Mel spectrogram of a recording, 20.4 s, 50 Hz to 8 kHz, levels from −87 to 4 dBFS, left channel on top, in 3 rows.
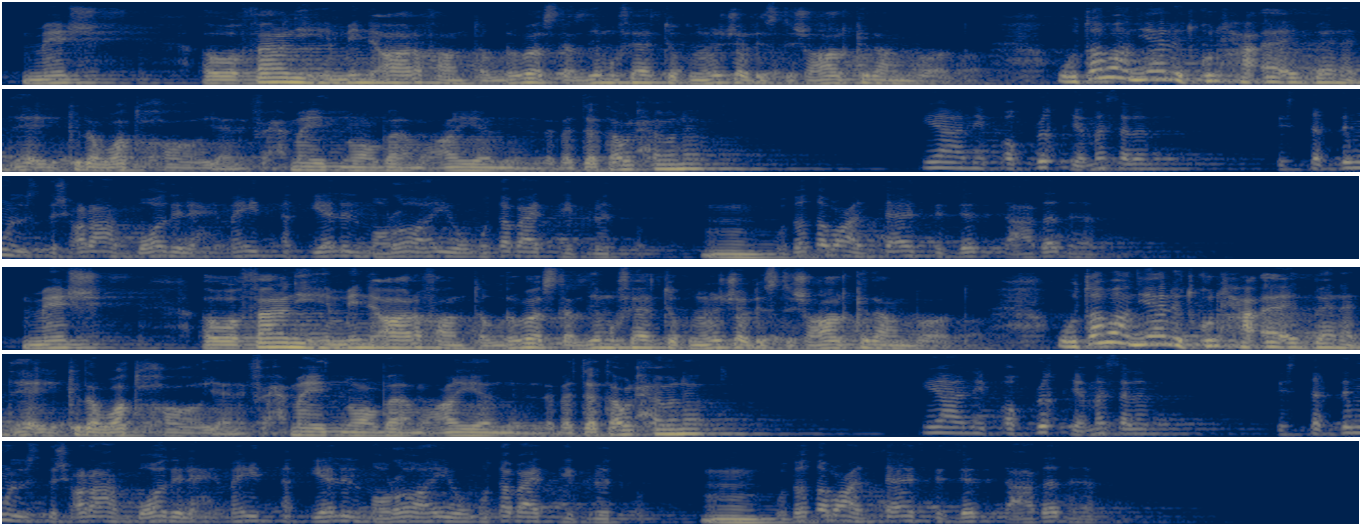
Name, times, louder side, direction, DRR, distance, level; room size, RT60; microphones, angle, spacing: voice 1, 0.1-0.5 1.0-4.8 5.0-10.4 17.1-17.4, right 2 dB, 40° right, 4 dB, 1.0 m, -30 dB
voice 2, 11.4-12.6 13.4-14.9 15.1-16.6 17.4-19.1, right 1 dB, 5° right, -1 dB, 1.4 m, -40 dB
29.0 x 20.0 x 6.2 m, 1.2 s
head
